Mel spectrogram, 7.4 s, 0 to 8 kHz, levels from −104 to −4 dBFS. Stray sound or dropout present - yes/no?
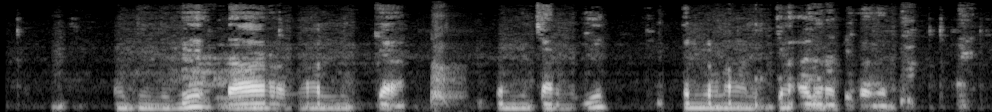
yes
